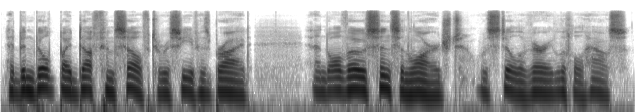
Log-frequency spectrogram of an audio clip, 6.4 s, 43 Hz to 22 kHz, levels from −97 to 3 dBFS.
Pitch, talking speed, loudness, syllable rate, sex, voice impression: 130 Hz, 195 wpm, -16 LUFS, 5.8 syllables/s, male, masculine, middle-aged, relaxed, slightly weak, slightly muffled, raspy, intellectual, calm, slightly friendly, reassuring, slightly wild, kind, slightly modest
